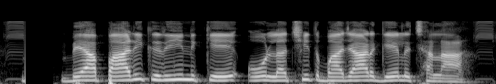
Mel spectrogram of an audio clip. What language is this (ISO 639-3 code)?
mai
